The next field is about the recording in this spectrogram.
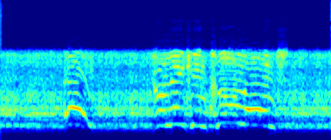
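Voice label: damaged water mood medium, speech English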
